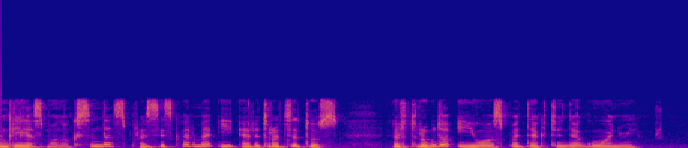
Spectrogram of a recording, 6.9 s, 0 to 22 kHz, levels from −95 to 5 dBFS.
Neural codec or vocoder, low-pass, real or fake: none; 7.2 kHz; real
